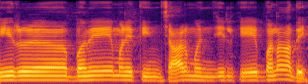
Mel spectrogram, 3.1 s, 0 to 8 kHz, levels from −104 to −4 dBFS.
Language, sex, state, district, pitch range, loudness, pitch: Chhattisgarhi, male, Chhattisgarh, Rajnandgaon, 140-150 Hz, -16 LUFS, 150 Hz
